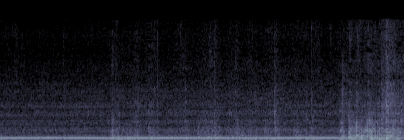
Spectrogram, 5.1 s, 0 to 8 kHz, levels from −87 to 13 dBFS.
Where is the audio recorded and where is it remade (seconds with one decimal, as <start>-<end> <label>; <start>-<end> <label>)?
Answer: 0.0-1.6 remade; 1.6-3.4 recorded; 3.4-5.1 remade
